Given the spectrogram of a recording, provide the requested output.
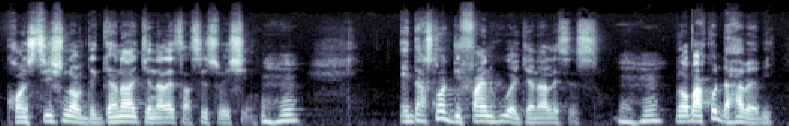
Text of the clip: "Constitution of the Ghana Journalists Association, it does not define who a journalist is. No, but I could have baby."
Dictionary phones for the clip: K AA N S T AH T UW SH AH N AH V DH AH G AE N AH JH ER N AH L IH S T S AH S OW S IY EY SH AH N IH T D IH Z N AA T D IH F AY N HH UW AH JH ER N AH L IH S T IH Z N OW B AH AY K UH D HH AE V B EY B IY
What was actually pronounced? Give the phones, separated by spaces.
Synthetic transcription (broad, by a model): K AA N S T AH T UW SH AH N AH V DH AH G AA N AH JH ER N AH L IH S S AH S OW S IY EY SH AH N IH T D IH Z N AA T D IH F AY N HH UW AH JH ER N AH L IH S IH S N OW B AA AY K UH D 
